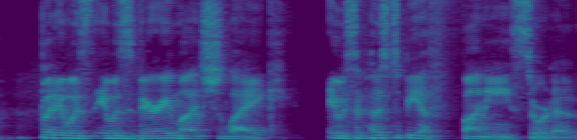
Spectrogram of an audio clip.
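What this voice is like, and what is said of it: Usual voice. Nothing is said of it.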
